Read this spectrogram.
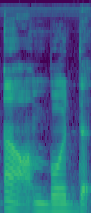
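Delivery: اعبد very slow with the final د bounced; slow recited اعبد with a rebounding dal; qalqala on dal. Shown as a demonstration. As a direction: let the د in اعبد echo with a bounce. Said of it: "این دال اگه اینجا ساکن شد".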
